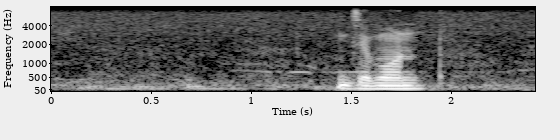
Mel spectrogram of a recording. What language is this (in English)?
Santali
